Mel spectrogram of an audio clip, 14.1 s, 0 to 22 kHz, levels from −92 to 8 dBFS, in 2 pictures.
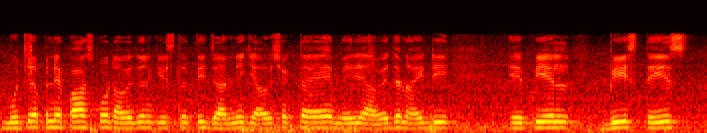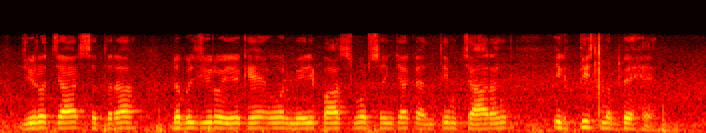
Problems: constant background noise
